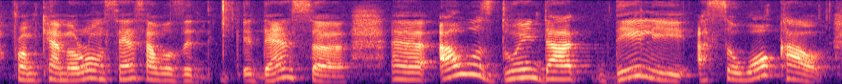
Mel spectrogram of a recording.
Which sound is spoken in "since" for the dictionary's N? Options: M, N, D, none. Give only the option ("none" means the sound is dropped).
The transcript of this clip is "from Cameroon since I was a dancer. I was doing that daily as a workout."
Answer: N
